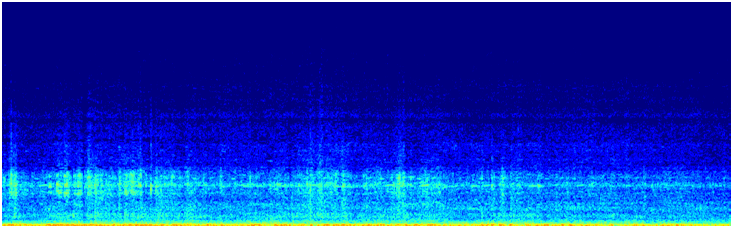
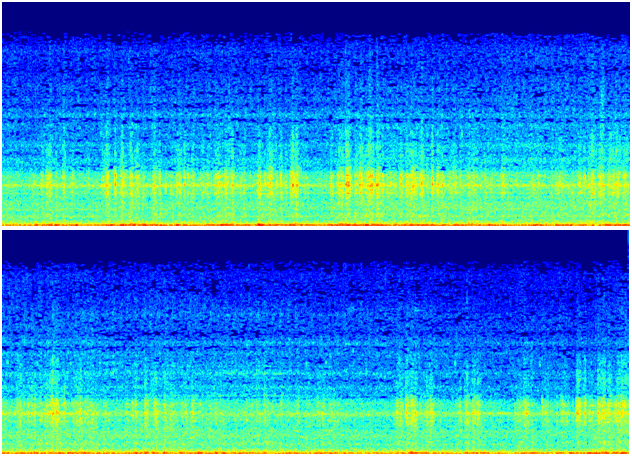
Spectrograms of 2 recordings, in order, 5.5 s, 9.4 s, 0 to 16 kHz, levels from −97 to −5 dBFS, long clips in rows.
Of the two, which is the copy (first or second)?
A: first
